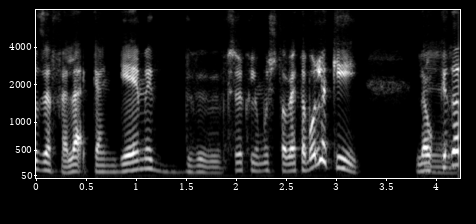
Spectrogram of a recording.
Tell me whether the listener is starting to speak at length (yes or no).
no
